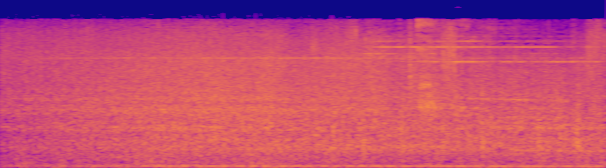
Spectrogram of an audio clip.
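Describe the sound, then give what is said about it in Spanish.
A night train passes nearby with a loud, steady roar of wheels on rails that holds evenly throughout, with no voices. “El tren nocturno pasa por aquí cerca.”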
